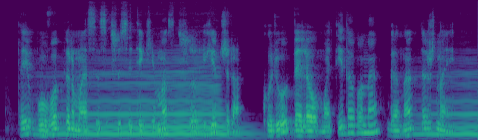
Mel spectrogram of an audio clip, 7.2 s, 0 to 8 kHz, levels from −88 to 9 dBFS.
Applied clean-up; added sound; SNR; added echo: none; Bowed string instrument; 4 dB; none.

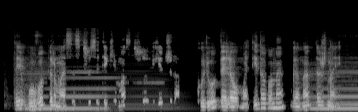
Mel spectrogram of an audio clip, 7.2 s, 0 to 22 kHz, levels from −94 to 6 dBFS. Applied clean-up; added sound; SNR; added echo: classical method spectral subtraction.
